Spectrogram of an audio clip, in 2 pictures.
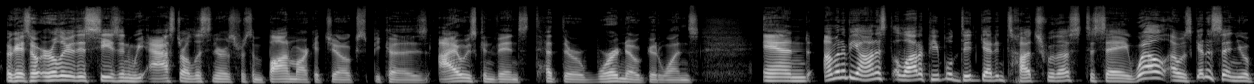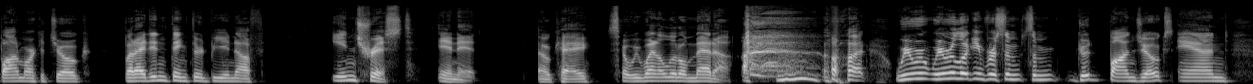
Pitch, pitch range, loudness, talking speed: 165 Hz, 140-200 Hz, -19 LUFS, 200 wpm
